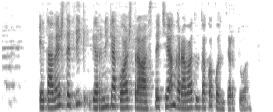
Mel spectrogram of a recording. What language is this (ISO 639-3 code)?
eus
